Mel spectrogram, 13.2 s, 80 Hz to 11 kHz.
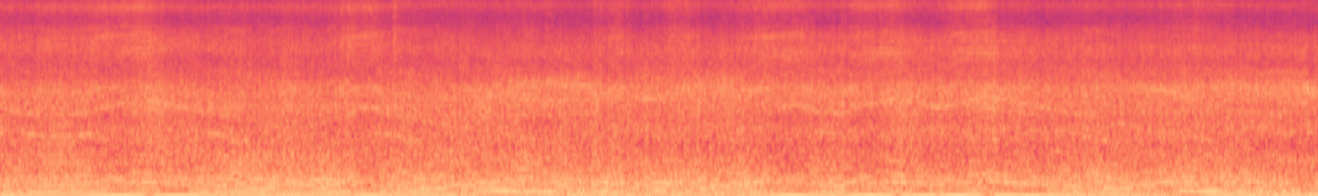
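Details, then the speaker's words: Honda Vario 110 scooter brought in for lost ignition (owner says it wouldn't start, weak battery); started via kick, on throttle the revs rise and fall unevenly, stumbling and surging instead of picking up cleanly; misfire. "Oke, kita sekali lagi berempat, Mas Gu, Motornya berbet, Bosku."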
